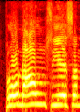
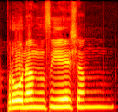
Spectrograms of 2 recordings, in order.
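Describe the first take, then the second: First: प्रोनाउंसिएशन with "naun" as in pronounce; wrong pronunciation. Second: प्रोनंसिएशन slow and measured, with "nun"; correct pronunciation. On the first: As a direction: demonstrate what to avoid, प्रोनाउंसिएशन with "nown". (गलत उच्चारण प्रोनाउंसिएशन, बीच में "नाउन") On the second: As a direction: model प्रोनंसिएशन slowly, short vowel in "nun". (सही उच्चारण प्रोनंसिएशन, धीमे, "नन" के साथ) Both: Shown as a demonstration. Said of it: "नहीं बोलना".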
